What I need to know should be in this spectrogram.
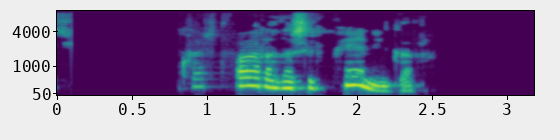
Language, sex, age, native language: Icelandic, female, 60-69, Icelandic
